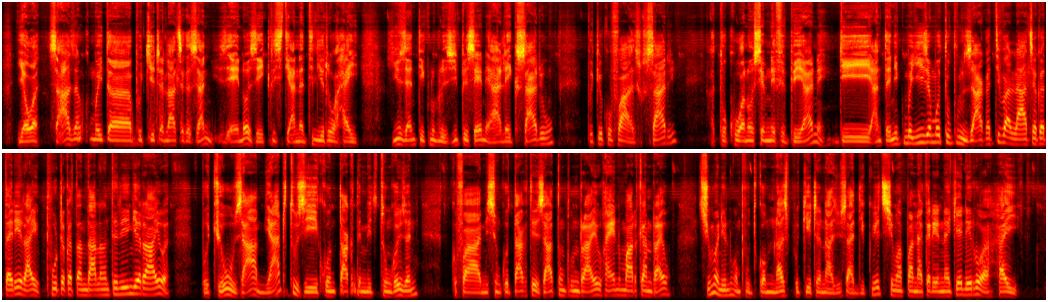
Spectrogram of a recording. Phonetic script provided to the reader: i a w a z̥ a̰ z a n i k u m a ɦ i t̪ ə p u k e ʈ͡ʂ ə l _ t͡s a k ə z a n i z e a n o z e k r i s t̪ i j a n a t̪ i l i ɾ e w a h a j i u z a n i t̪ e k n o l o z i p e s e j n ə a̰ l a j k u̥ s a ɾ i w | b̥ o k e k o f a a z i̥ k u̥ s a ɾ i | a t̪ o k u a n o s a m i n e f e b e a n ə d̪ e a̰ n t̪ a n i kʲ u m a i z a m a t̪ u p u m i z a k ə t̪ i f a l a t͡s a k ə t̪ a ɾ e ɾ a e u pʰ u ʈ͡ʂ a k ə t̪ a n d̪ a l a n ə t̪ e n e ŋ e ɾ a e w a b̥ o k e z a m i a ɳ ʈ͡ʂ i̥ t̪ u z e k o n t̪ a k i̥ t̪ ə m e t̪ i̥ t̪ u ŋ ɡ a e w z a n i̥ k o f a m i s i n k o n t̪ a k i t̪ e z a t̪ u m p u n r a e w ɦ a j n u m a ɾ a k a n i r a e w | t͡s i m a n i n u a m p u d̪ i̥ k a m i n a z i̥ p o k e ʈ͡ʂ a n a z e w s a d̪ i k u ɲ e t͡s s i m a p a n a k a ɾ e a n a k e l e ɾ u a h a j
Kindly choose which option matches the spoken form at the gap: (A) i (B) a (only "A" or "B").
B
